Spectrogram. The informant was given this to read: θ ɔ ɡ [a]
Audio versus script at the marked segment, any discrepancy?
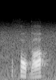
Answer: no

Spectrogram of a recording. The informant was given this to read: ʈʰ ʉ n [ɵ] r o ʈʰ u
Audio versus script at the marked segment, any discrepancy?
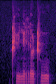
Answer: no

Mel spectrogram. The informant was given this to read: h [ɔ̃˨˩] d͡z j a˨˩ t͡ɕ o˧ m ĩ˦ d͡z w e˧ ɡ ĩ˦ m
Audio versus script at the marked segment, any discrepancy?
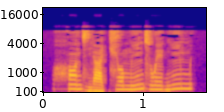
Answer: yes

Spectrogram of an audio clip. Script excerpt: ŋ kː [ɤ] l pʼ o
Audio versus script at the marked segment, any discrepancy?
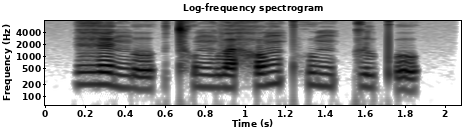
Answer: yes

